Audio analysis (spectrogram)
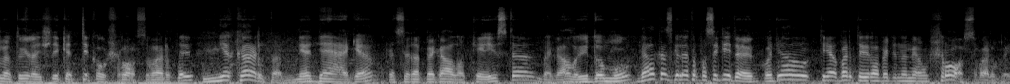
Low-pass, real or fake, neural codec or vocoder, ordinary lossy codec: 14.4 kHz; fake; codec, 44.1 kHz, 2.6 kbps, SNAC; Opus, 32 kbps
